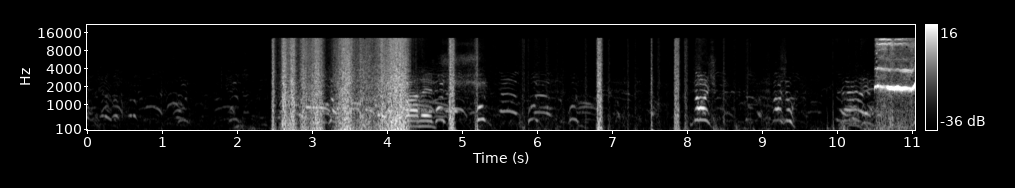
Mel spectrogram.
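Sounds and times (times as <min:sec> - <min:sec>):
players and spectators shouting: 0:00.0 - 0:07.0, 0:08.0 - 0:11.0
referee's whistle blast: 0:10.5 - 0:11.0.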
